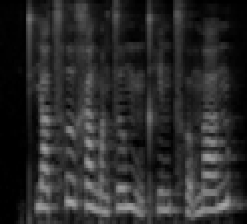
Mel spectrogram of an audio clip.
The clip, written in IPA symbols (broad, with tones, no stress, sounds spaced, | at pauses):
t̪ʰ j ä˧˥ t͡sʰ ɹ̩˥˧ x ä˥˩ n̪ w ɑ˩ ŋ t͡s ɹ̩˥ m ʊ̰˨˩ ŋ t̪ʰ i˧˥ n t͡sʰ ɤ̰˨˩ m a˧˥ n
